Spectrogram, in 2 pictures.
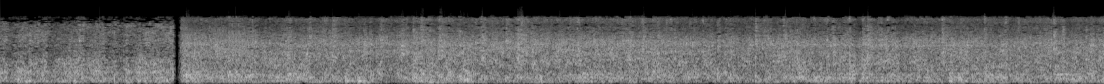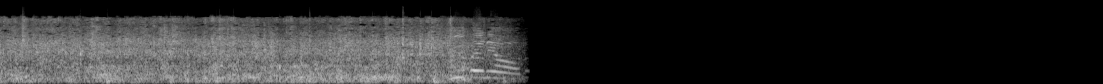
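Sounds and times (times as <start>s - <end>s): heavy rain: 0.0s - 16.4s.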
